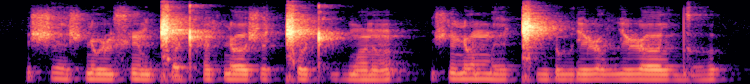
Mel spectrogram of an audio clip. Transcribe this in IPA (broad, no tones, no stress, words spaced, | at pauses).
ʃɛ̤ʃ ɳɯɭ xʲɐ̃bɡ͡ǁɜʈʰɛ̃ʃ ɳɜʃɛǁɯʈʰi̤ bɐ̃ɾə̃ | ʃĩɳə mɛ̤ǁi̤ ɽɯɾiɭə viɭɜl də̤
